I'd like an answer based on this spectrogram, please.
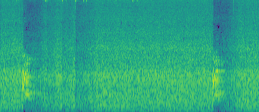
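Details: Angry at the rain, thunder and lightning, Belle the Border Collie lets out two single sharp barks about four seconds apart, nearly buried in a constant roar of heavy rain.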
